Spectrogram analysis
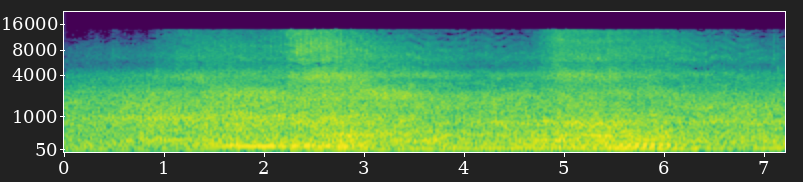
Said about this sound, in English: Ain't this much damn traffic early in the morning in LA on and Tuesday.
